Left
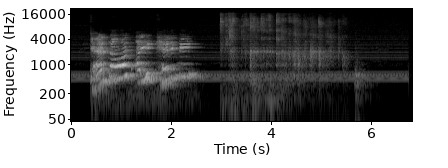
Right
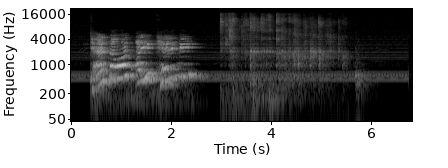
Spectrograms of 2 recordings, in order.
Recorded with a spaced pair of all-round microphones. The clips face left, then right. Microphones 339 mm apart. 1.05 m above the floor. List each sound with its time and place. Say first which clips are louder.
0.4 s a shout: left 1 dB; 20° right (ahead or behind), 1.4 m; by 2.5 s 60° right (ahead or behind), 2.5 m
3.0 s crushing: left 1 dB; 45° right (ahead or behind), 5.5 m
5.7 s a whoosh: right 1 dB; 80° left, 4.5 m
